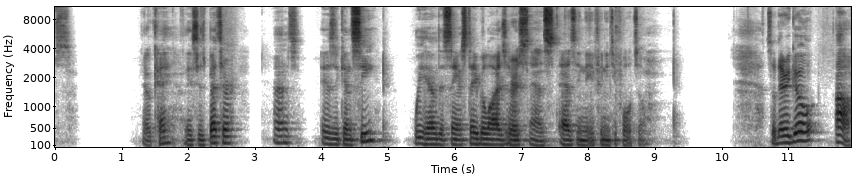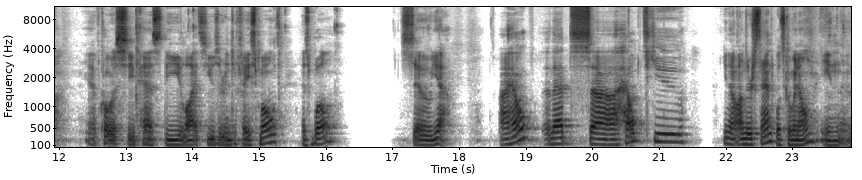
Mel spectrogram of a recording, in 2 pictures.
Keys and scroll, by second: 1.5 super+z, 7.8 super+z, 10.7 super+z, 11.8 super+,, 17.0 super+z, 22.7 super+z.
